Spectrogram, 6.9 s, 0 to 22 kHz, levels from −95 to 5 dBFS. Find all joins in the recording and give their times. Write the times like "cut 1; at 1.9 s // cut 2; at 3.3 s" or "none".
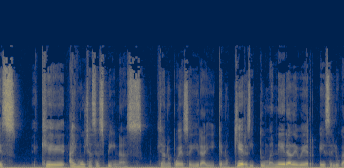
cut 1; at 3.2 s // cut 2; at 5.0 s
